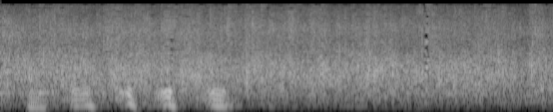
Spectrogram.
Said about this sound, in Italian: Dai, facciamolo bene questo applauso.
